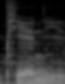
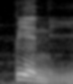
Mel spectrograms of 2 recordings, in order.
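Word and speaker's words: 便宜: 便宜啊，我那时候把它念成便宜，人家讲说哦靠行比较便宜，讲错了，便宜形式啊，便宜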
